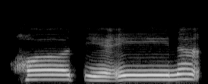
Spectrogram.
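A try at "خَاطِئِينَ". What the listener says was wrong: Khoti'i. Jangan ke ain ya. Ke hamzah. alif. Khoti'ina.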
